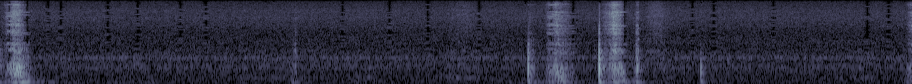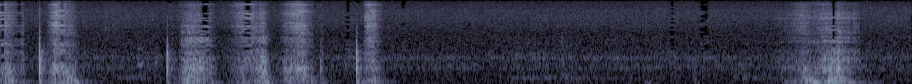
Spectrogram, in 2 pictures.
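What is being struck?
Small wood-framed chalkboard with chalk.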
